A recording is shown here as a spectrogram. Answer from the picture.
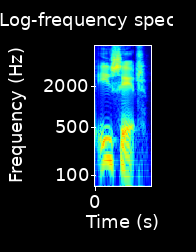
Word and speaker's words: ESET: TGs is covered anyway I'm told it is ESET and I got this and put it on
